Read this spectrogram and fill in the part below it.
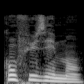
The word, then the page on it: confusément: francais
